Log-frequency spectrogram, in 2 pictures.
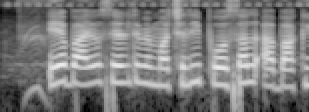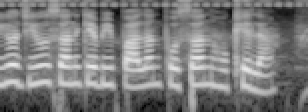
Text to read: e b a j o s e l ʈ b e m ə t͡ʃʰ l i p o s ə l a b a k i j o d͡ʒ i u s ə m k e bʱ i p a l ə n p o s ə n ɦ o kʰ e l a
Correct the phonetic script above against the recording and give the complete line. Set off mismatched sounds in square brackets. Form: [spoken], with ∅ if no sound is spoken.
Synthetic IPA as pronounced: e b a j o s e l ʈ [m] e m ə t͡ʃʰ l i p o s ə l a b a k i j o d͡ʒ i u s ə [n] k e bʱ i p a l ə n p o s ə n ɦ o kʰ e l a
